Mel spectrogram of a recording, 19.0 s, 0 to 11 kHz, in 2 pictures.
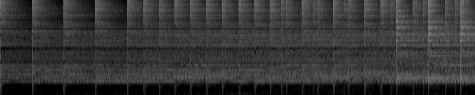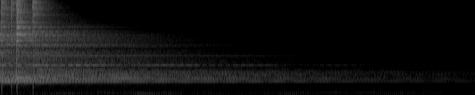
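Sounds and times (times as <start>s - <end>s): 
dark dry ride cymbal: 0.0s - 17.5s.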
